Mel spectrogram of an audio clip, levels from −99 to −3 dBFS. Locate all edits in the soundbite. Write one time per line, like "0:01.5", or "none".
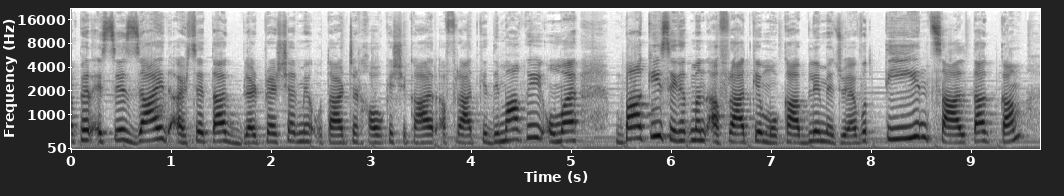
none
